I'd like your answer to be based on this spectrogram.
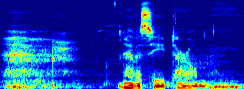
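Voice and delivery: weary, soft, slow, hushed whisper.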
